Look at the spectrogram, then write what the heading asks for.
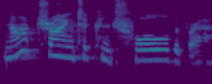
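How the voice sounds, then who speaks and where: Slow, soft-spoken woman guiding meditation. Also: on the high side. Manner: slow, soft, calm, long pauses. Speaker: meditation guide. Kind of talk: guided meditation.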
